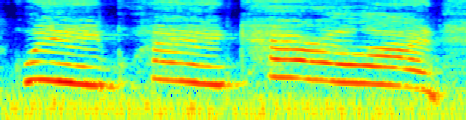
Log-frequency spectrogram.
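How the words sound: The phrase is shouted loudly. It is announced to everyone. "they shouted it to the kingdom"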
